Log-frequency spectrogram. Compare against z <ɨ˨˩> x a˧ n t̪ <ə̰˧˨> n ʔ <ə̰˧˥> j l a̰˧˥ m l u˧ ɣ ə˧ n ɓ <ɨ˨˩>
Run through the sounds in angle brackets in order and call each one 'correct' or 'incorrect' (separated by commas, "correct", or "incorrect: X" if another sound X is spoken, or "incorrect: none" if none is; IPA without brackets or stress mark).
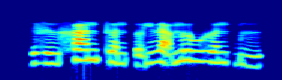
correct, incorrect: ə˨˩, correct, correct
